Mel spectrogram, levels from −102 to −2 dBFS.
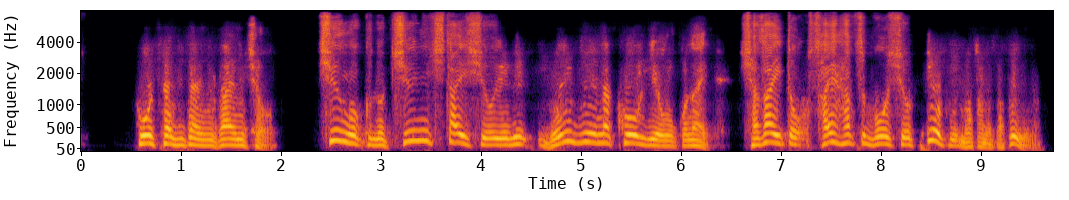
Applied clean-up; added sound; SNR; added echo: neural mask model Resemble Enhance denoiser.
